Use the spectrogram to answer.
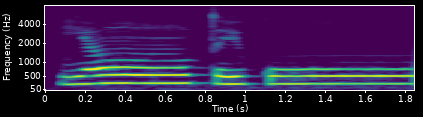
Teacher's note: يوم لا ينطقون في غنة هنا، نون ساكنة وبعدها الطاء في غنة إخفاء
